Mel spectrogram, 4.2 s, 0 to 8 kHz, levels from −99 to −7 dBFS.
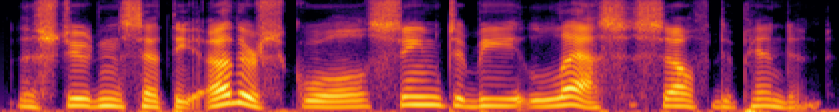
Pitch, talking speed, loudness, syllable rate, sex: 175 Hz, 170 wpm, -19 LUFS, 4.3 syllables/s, male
